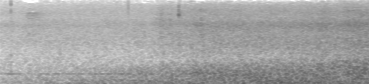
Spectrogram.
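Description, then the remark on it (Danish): Ocean waves breaking on a shore at eastern Skagen, Denmark, in the morning, in a steady, broad roar of surf that swells slightly louder, with a hint of wind noise and no voices. “Den her lyd tilbage, fordi i morges, da jeg stod op i det østlige Skagen, ja.”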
